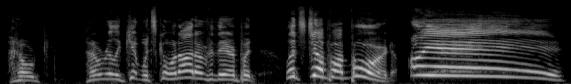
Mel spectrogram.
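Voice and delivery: rising from puzzled to a loud, high cheer; building hype to a yell. Acted. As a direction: get swept up and shout yeah. Joining in the hype.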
